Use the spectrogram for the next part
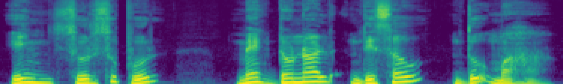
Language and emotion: Santali, neutral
